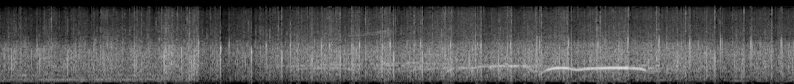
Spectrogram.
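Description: Theatre audience applauding a choir, with many hands clapping densely. From about three seconds in, a drawn-out high tone that wavers in pitch rises above the clapping for a few seconds.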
